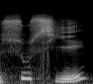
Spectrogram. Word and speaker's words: soucier: Se soucier de. Okay, O and U together. Ou soucier. Se soucier de.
